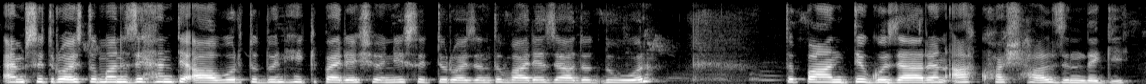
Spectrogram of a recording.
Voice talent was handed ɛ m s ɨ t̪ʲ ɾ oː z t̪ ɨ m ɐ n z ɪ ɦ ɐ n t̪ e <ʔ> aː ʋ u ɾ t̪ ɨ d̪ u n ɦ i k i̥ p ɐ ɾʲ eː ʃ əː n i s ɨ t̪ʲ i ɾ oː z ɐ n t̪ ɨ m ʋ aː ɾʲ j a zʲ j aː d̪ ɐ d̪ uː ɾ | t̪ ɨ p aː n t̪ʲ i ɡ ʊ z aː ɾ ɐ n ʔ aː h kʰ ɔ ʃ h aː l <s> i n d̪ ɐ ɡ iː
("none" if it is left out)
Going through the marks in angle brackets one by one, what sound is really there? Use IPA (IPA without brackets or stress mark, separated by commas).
ʔ, z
